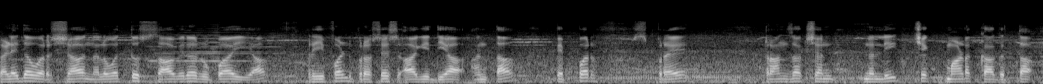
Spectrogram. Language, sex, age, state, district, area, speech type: Kannada, male, 18-30, Karnataka, Davanagere, rural, read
